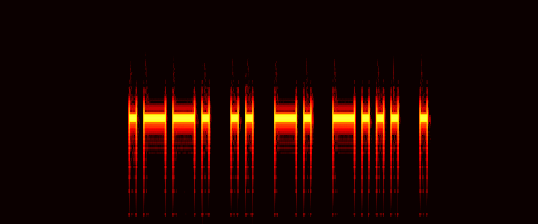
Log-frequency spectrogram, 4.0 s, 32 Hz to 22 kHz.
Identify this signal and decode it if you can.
Morse code, heard as a keyed tone, about 22 wpm, 700 Hz. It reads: PINBE
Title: Code Groups - 5 Letter:Numbers - 22wpm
